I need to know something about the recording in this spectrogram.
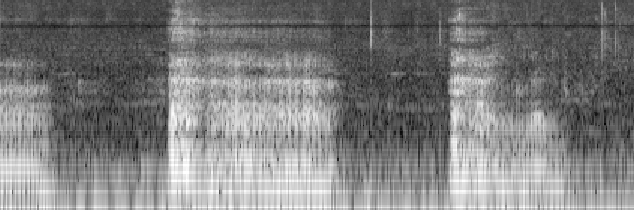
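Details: Dog named Rose grumbling while playing with a toy of two yellow tennis balls taped together with electric tape; low throaty growls in two bursts, around one and three seconds, each lasting about a second, with quieter rumbling between.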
